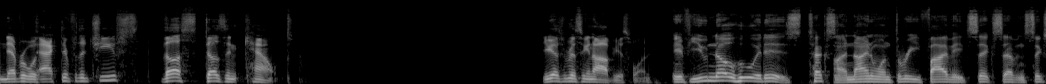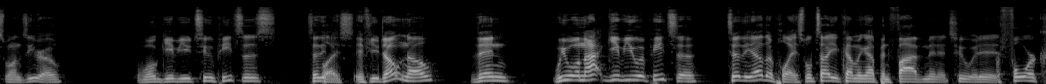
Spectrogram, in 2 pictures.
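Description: Compressed frames skipped in this speech recording: whole frames were left out, so the audio jumps ahead, after "who it is text" at 8.34 to 8.38 s (about 100 ms lost) and after "you two pizzas to" at 13.68 to 13.72 s (about 300 ms lost), consistent with 46.4 ms frames.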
